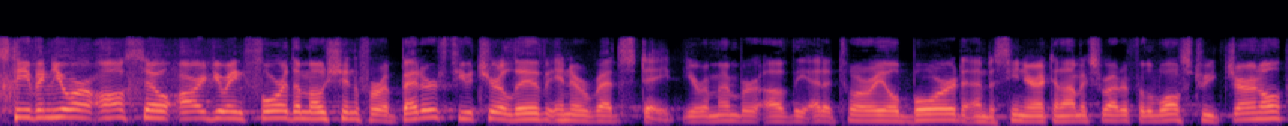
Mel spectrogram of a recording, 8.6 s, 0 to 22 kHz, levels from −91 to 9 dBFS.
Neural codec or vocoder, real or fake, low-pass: codec, 16 kHz, 2 kbps, X-Codec, HuBERT features, trained on balanced general audio; fake; 7.2 kHz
